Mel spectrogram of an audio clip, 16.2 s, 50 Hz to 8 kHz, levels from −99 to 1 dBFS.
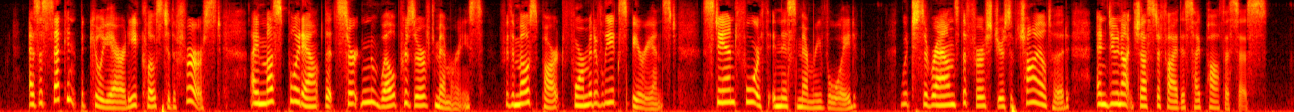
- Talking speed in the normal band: Yes, average, 160 wpm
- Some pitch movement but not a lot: No, wide, 7.2 semitones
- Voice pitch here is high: Yes, high, 230 Hz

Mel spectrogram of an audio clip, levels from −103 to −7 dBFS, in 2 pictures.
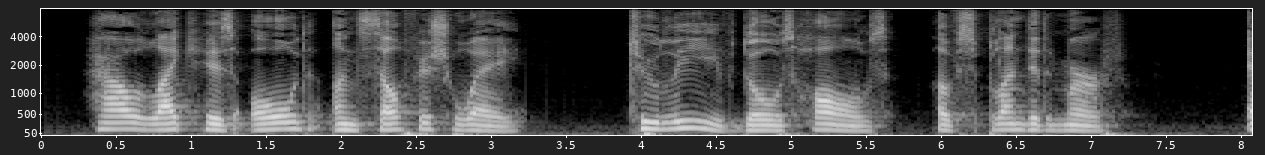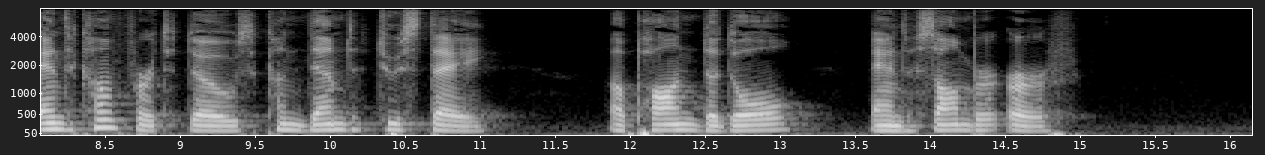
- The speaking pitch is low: Yes, low, 130 Hz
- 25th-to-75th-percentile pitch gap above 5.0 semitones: No, average, 2.8 semitones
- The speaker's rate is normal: No, slow, 95 wpm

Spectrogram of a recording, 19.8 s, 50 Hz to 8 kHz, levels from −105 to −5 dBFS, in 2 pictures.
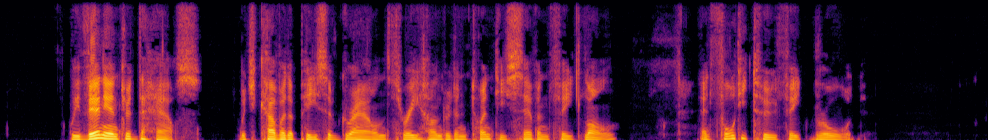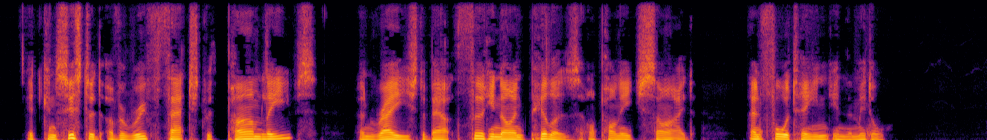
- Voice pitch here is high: No, low, 110 Hz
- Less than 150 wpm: Yes, average, 140 wpm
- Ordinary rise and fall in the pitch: Yes, average, 4.0 semitones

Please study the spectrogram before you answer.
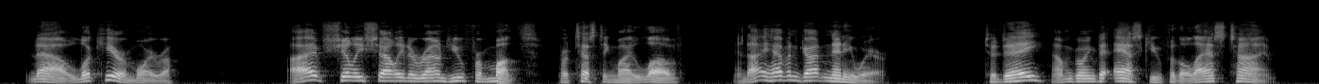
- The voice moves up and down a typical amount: No, wide, 8.4 semitones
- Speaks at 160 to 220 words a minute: No, slow, 135 wpm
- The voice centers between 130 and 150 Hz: Yes, medium, 140 Hz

